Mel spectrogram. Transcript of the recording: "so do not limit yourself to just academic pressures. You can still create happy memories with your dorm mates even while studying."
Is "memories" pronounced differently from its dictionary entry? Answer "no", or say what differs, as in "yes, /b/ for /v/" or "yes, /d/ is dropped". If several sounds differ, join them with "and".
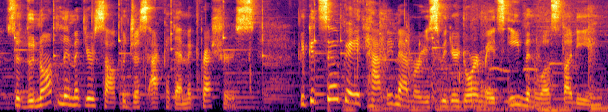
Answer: yes, /s/ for /z/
